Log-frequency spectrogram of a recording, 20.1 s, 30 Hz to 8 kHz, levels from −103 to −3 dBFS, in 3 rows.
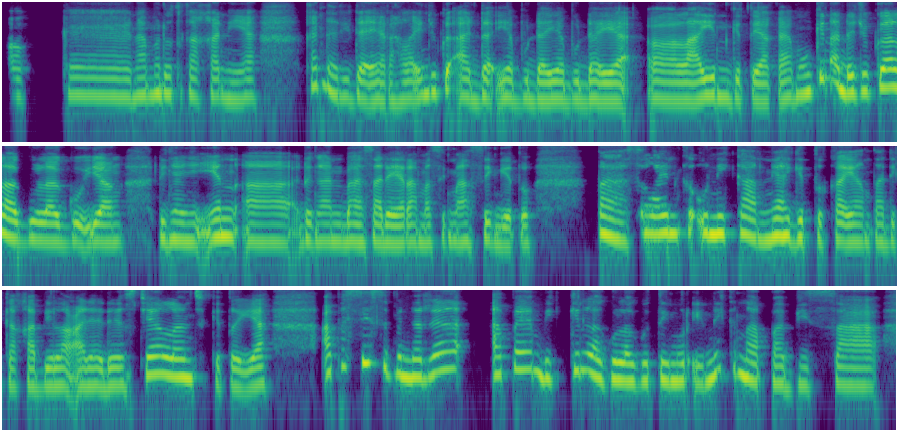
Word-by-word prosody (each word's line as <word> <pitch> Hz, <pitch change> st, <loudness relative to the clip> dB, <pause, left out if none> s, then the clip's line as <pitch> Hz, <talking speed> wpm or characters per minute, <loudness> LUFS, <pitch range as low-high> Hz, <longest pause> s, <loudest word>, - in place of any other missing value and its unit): Oke, 190 Hz, 0 st, -8 dB
nah 190 Hz, -, -5 dB
menurut 210 Hz, 0 st, -4 dB
Kakak 190 Hz, -1 st, -5 dB
nih 165 Hz, -, -7 dB
ya, -, -, -6 dB, 0.4 s
kan 285 Hz, +1 st, -5 dB
dari 195 Hz, -, -4 dB
daerah 155 Hz, 0 st, 0 dB
lain 180 Hz, +4 st, -2 dB
juga 220 Hz, -, +1 dB
ada 180 Hz, -4 st, -2 dB
ya 180 Hz, +1 st, -3 dB
budaya-budaya, 165 Hz, -1 st, 0 dB
eee, 170 Hz, -1 st, -2 dB
lain 175 Hz, +5 st, +3 dB
gitu 175 Hz, -1 st, -7 dB
ya. 155 Hz, -, -3 dB
Kayak 165 Hz, +4 st, -3 dB
mungkin 220 Hz, -, -1 dB
ada 240 Hz, -6 st, +5 dB
juga 230 Hz, +5 st, +4 dB
lagu-lagu 185 Hz, -3 st, +2 dB
yang 180 Hz, -1 st, +1 dB, 0.2 s
dinyanyiin, 200 Hz, +3 st, 0 dB
eee, 175 Hz, -1 st, -2 dB
dengan 180 Hz, -1 st, -3 dB
bahasa 180 Hz, 0 st, 0 dB
daerah 170 Hz, 0 st, +2 dB
masing-masing 175 Hz, +2 st, -4 dB
gitu. 155 Hz, +1 st, -1 dB, 0.6 s
Nah 220 Hz, -5 st, +5 dB
selain 250 Hz, +1 st, +4 dB
keunikannya 240 Hz, -5 st, +3 dB
gitu, 205 Hz, -3 st, -2 dB
Kak, 185 Hz, -2 st, +1 dB
yang 175 Hz, 0 st, 0 dB
tadi 180 Hz, 0 st, -8 dB
Kakak 175 Hz, 0 st, -4 dB
bilang 175 Hz, +1 st, -1 dB
ada 175 Hz, +1 st, 0 dB
dance 180 Hz, +1 st, -1 dB
challenge 260 Hz, -3 st, +3 dB
gitu 180 Hz, -4 st, -4 dB
ya. 180 Hz, +4 st, -1 dB, 0.4 s
Apa 380 Hz, -, -1 dB
sih 440 Hz, +3 st, +6 dB
sebenarnya 295 Hz, -, +2 dB, 0.2 s
apa 280 Hz, +3 st, -2 dB
yang 335 Hz, -, -2 dB
bikin 255 Hz, +6 st, -2 dB
lagu-lagu 220 Hz, -5 st, +3 dB
Timur 215 Hz, -1 st, +1 dB
ini 225 Hz, -, -2 dB
kenapa 215 Hz, -, 0 dB
bisa 180 Hz, 0 st, -4 dB
190 Hz, 165 wpm, -24 LUFS, 175-230 Hz, 0.6 s, sih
